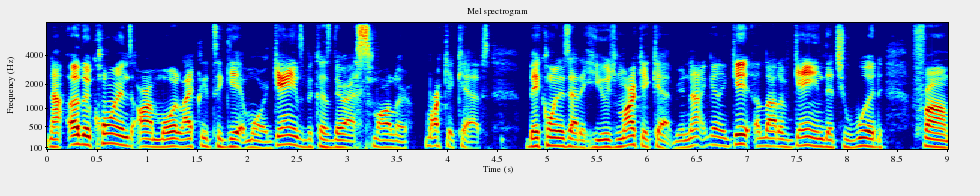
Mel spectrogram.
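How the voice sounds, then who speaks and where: Medium-pitched male voice with a bright, sharp tone, moderate pace and ordinary pitch variation, in a very clean recording with a silent background. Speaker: trading educator. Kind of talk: tutorial. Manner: soft-spoken; hesitant with fillers.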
